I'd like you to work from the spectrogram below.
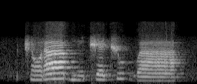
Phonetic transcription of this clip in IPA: t͡ʃɔ̃˨ɾaː˦ bĩ˨t͡ʃɛ˧t͡ʃu˦ ɡʷaː˨

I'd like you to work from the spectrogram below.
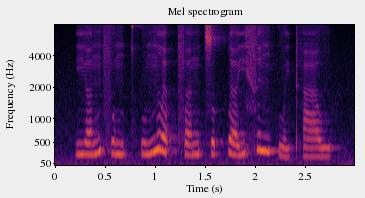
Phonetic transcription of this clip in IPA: jɐ˨˥ŋfʊ˨ŋ kʷʰɪ˨˥ŋ lɐ˨p̚fɐ˨˧nt͡sʊ˨˥k̚lɐ˨˥j fɪ˥ŋ kʷɐ˨jpʰaː˧w

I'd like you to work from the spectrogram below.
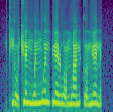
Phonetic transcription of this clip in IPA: t̪ʰjo̰˨˩ʊ̯t͡ɕɥɛ˥˩nmwə˧˥n mwə˥˧n pɥɛ˥˩ɻwɔ̰˨˩ n̪wa˧˥n kɤ̰˨˩ n̪ɥɛ˥˩n

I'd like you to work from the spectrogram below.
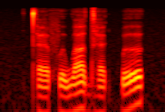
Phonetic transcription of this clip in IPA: t̪ʰæfəwadʱæ k͡pə

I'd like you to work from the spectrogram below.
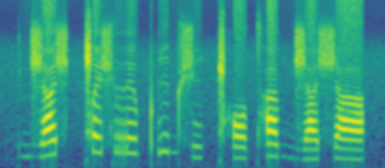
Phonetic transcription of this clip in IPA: d͡ʒa˨˦ʃ ǁɛ˦ʃre˦ pʼi˦dʃi˨ ǁʰɔ˨tʰa˧dd͡ʒa˨ ʃa˨

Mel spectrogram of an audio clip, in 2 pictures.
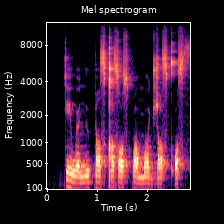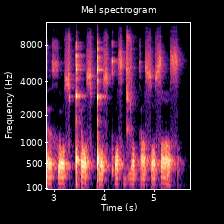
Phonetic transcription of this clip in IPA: kewœnɯ pesˤŋ͡ǃesˤ ɵsˤpɔ mɔd͡ʒesˤkʷʼʌsˤ θʌxosˤ ǃʰœsˤ ŋ͡ǃɵsˤkʷʼesˤd͡ʑɔkʌ sˤɵsˤesˤ

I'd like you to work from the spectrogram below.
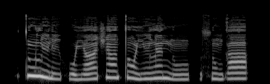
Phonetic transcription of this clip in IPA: tũ˦ lĩ˦˨ ɾi˨fo˨ jã˨˦ʃã˦tɔ̃˦˨ jĩ˧lɛ̃˦nũ˧ | sũ˧ɡa˦

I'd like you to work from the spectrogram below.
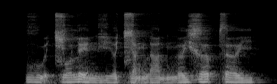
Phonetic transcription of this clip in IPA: ɣṵ˧˨ə̯t͡ɕo˨˦le˨˩n ɣi˨˩ə̯t͡ɕa̰˧˨ŋla˧˩n ŋə˧jɣəː˦˥p̚sə˧j

